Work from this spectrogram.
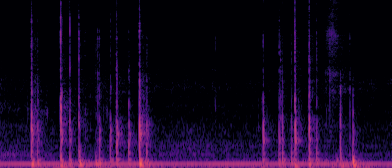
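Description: Someone types on a computer keyboard in two quick bursts separated by a short pause, crisp close clicks over a low steady hum.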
